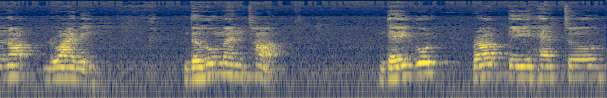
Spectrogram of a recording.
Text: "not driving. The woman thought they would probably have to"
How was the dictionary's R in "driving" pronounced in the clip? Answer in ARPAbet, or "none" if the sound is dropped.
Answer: R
